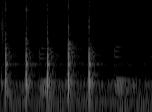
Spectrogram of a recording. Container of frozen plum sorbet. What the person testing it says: It sounds solid, but once you get a spoon in it you can kind of get a good scoop out of it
